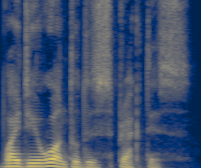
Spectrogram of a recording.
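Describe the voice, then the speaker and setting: A man leading a guided meditation as a teacher, speaking gently in short, unhurried phrases with many pauses. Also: mid-range voice, vocal fry, husky.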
